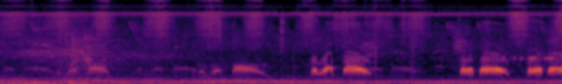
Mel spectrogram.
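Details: Spotted dove song used for training and attracting doves: soft low coos around mid pitch, grouped in short phrases with gaps, over a steady low rumble of background noise.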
